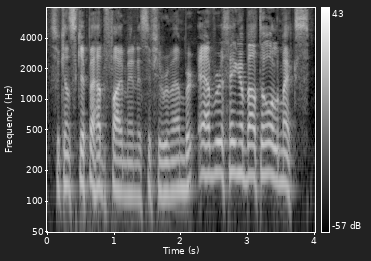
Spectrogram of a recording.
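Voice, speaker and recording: A man's voice: fairly high pitch, fast. A man hosting a history podcast, leading the talk with long explanations and light teasing. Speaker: podcast host. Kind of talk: explaining history in casual chat.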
